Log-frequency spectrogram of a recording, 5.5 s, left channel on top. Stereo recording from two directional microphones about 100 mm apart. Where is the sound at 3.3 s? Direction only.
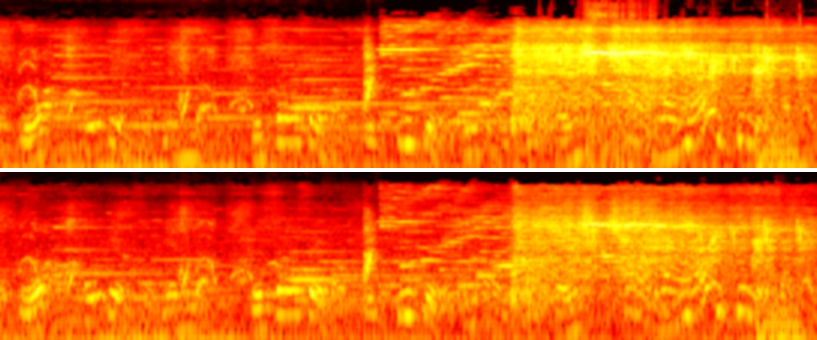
10° left (ahead or behind).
